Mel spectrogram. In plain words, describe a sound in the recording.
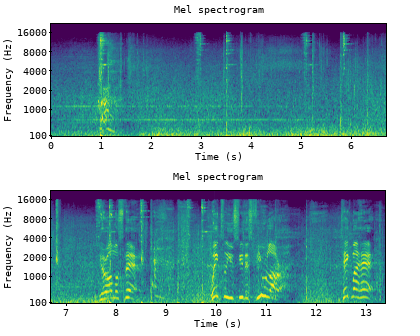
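An ice axe strikes into ice with sharp thuds.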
